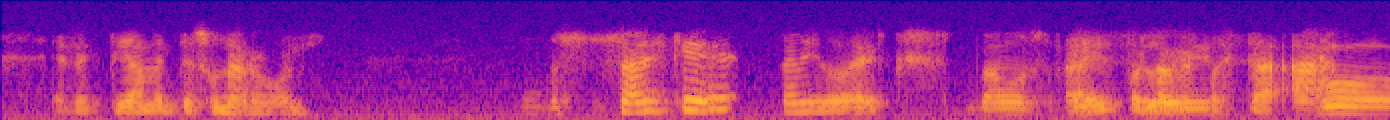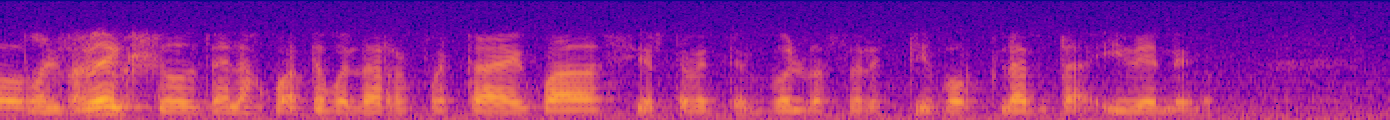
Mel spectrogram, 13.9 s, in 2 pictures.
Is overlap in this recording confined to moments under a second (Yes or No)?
No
